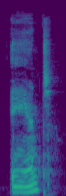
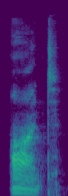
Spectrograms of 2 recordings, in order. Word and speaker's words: aunt: You might see or hear it ant like the bug. Or you might hear it aunt, which where I live in New England, that's how most people will say it.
